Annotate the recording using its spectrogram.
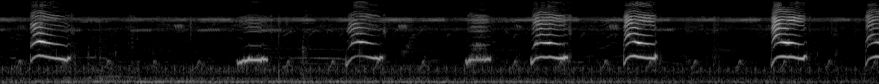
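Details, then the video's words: Cute newborn kittens meowing repeatedly, thin high-pitched mews that rise then dip, about eight calls in under nine seconds, some overlapping as if several kittens cry together; constant faint hiss and low rumble beneath. "Kitten meowing|kitten meowing sound effect|"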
